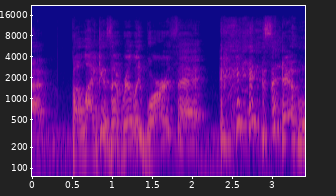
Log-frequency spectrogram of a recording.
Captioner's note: laughs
